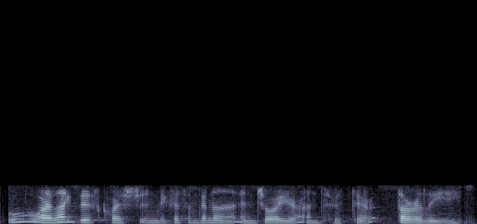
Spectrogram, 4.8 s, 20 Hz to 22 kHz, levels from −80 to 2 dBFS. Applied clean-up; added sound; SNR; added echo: none; none; none; none.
